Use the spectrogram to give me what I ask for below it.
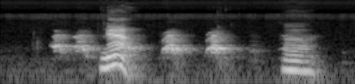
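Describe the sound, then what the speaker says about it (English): A German Shepherd barks outdoors in four or five distinct woofs spaced about half a second apart, fairly close and clear against a quiet background. "Apologize for our German Shepherd out there barking"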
